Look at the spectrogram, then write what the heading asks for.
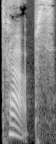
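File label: "taps", British English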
